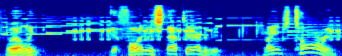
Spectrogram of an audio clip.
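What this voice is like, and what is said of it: Put-on Australian accent. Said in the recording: “I'm doing an Australian accent.”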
